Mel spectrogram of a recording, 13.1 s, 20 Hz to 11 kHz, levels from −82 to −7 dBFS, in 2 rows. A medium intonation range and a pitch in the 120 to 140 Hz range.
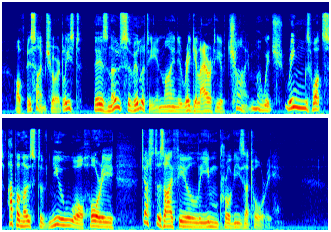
No: wide, 6.2 semitones; low, 135 Hz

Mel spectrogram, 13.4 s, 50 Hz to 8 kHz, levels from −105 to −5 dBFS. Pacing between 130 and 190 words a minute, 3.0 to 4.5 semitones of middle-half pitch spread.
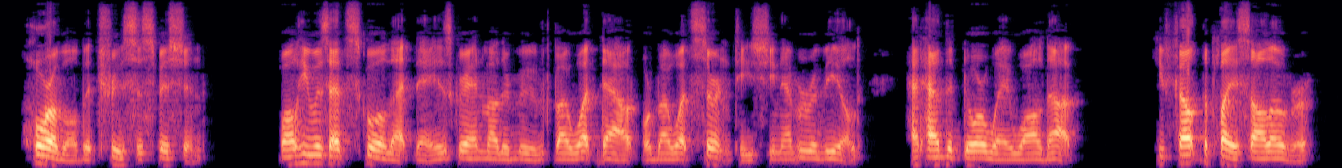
Yes: average, 160 wpm; average, 3.3 semitones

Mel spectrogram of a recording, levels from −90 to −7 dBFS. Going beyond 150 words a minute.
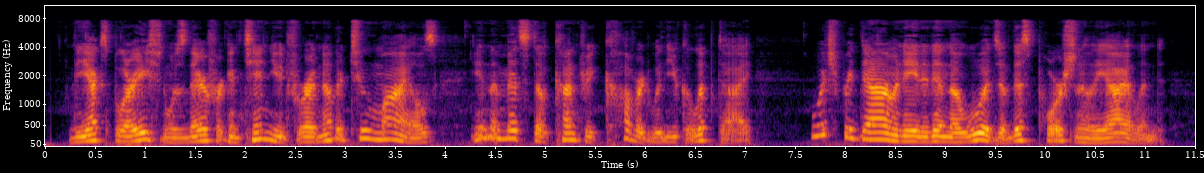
No: average, 145 wpm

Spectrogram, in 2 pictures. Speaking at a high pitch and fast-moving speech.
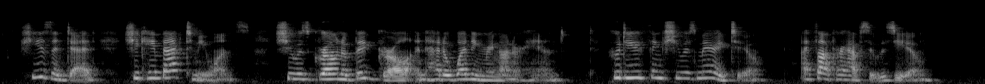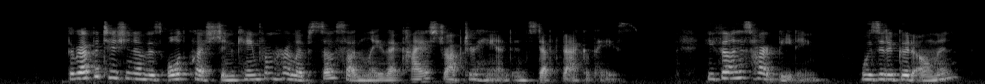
Yes: high, 225 Hz; fast, 210 wpm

